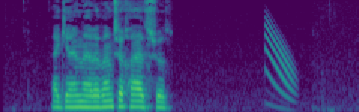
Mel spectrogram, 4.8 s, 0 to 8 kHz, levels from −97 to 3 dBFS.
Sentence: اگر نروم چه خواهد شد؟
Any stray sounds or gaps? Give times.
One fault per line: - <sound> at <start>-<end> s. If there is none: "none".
- chirp at 3.5-4.0 s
